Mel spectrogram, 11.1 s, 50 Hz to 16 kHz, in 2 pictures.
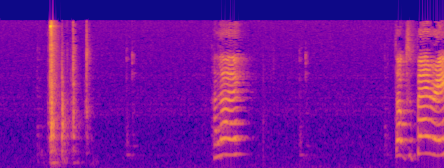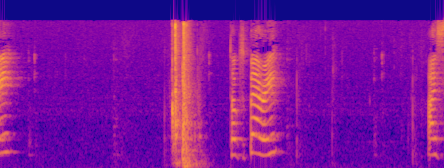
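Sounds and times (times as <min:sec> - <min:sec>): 
door opening with latch clicks and rattles: 0:00.5 - 0:01.2, 0:07.7 - 0:08.2
speech: 0:05.1 - 0:05.8, 0:08.4 - 0:09.2.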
